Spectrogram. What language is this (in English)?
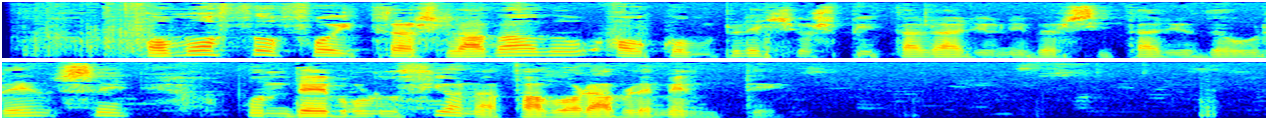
Galician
